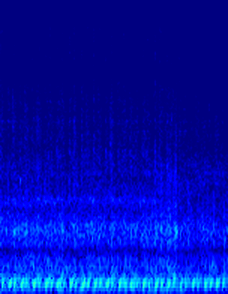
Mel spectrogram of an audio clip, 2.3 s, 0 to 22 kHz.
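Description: Harley-Davidson V-twin engine running at low revs while the motorcycle cruises at about 20 mph: a steady low rumble of even firing pulses.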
